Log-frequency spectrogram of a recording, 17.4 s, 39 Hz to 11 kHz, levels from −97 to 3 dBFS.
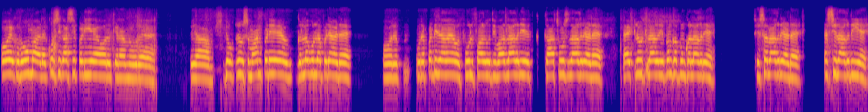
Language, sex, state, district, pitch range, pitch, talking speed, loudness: Marwari, male, Rajasthan, Churu, 235-260 Hz, 250 Hz, 175 wpm, -16 LUFS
